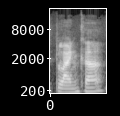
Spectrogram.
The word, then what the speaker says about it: Blanca: You know, like the what's the one we were saying wrong for so long? – Oh my god. – The Bianca flight suit. And it's Blanca.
